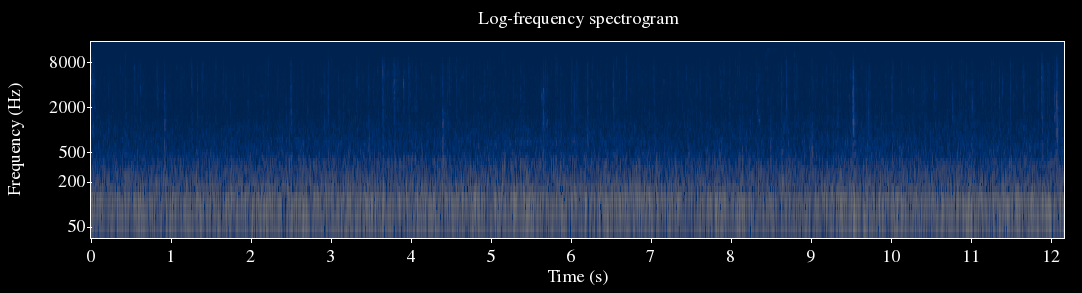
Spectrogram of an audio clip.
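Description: Fire sound effect: a low, steady rumble with scattered faint crackles.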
